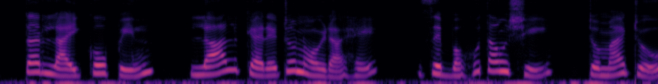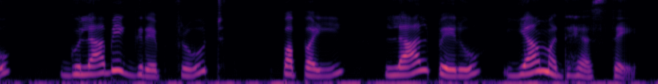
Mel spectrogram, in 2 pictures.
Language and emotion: Marathi, neutral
